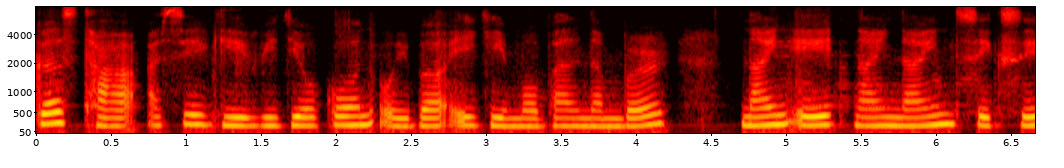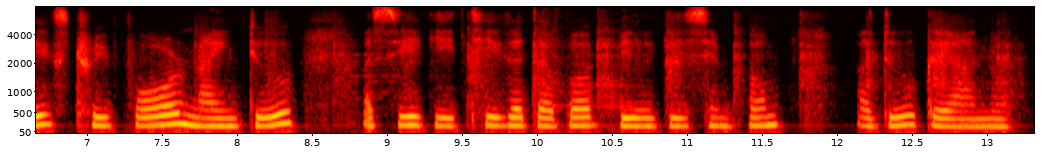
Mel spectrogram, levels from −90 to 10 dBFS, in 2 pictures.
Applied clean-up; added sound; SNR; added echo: neural mask model RNNoise.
